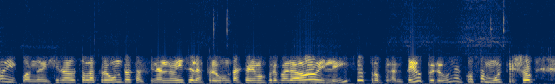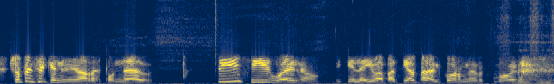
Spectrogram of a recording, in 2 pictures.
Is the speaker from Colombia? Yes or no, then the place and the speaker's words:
no; Uruguay; moved away; que como uruguayos podíamos entrar acá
